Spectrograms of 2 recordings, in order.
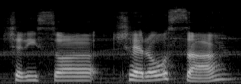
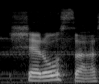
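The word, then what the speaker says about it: Cheirosa: smaller size of the chisa chosa sherosa sorry I was saying it wrong chosa 71 caramelized van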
